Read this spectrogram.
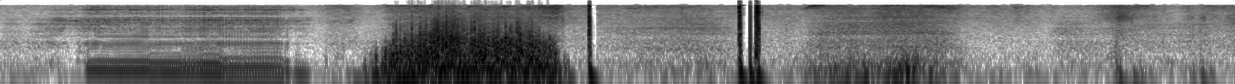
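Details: Self-recorded heavy snoring from an exhausted person: loud, harsh, rattling snores with a brief buzzing tone before them.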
